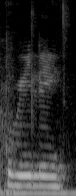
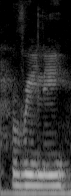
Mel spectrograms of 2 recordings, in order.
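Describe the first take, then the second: No difference in how they are said.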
